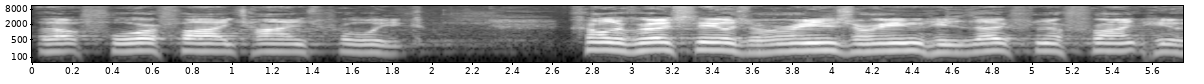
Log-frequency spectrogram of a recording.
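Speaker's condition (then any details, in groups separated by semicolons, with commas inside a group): Traumatic brain injury; emergency tracheotomy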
